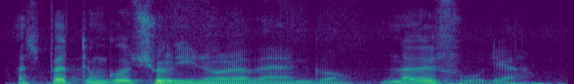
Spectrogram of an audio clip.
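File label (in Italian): "gocciolino", vocabolario dialettale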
